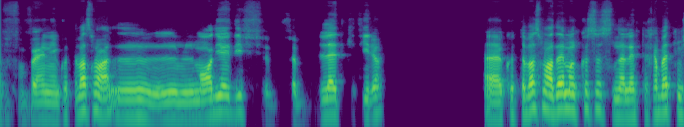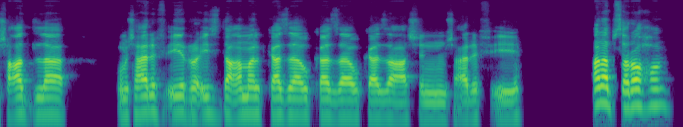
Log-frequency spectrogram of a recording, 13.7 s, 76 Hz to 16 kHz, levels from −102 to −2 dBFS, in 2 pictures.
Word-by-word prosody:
في - - -25
يعني 110 -1 -3
كنت - - -15
باسمع 150 -3 +2
ال - - -6 0.7
المواضيع 120 +6 -2
دي 145 +1 -9
في 335 - -23
في - - -14 0.2
بلاد - - 0
كتيرة. 355 -1 -8 1.0
آآ - - +1
كنت - - -9
باسمع 160 -1 +3
دايمًا 160 +1 +2
قصص، 160 -2 -11
إن 125 - -4
الانتخابات 135 +4 -3
مش 135 - -8
عادلة، 130 -2 +3 0.5
ومش 125 +2 -7
عارف 145 +1 +3
إيه، 145 +1 -1
الرئيس 135 -1 -2
ده - - +4
عمل 135 +1 +3
كذا، 130 -1 +2
وكذا، 125 -1 +2
وكذا 115 -1 +1
عشان 110 0 -1
مش 105 - -12
عارف 115 - -3
إيه. 335 +3 -6 0.7
أنا 210 +1 +11
بصراحة 190 -1 +3
135 Hz, 155 wpm, -24 LUFS, 120-160 Hz, 1.0 s, أنا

